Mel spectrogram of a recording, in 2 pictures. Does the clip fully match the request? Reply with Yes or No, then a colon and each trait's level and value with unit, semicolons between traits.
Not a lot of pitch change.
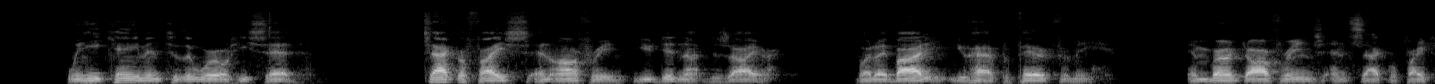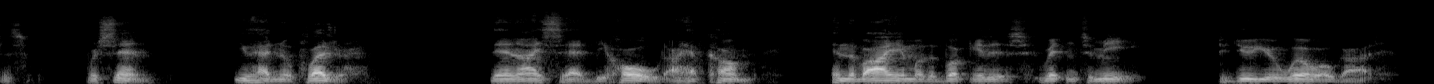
Yes: narrow, 2.0 semitones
